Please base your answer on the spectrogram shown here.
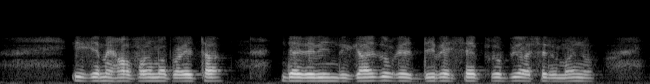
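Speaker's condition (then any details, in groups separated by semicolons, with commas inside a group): Amyotrophic lateral sclerosis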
